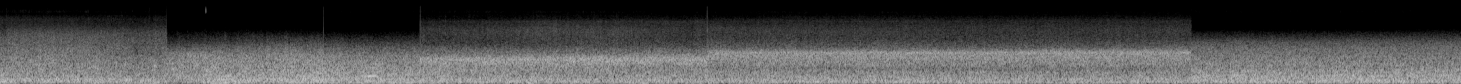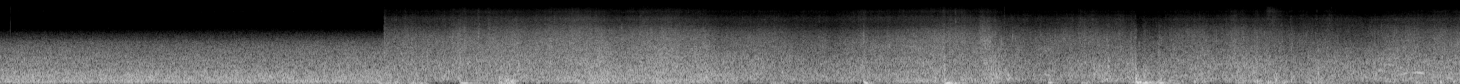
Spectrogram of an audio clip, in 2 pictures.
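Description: Whitewater rapids rushing loudly and steadily around a kayak, with wind buffeting the microphone. A few short thumps come in the later part.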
